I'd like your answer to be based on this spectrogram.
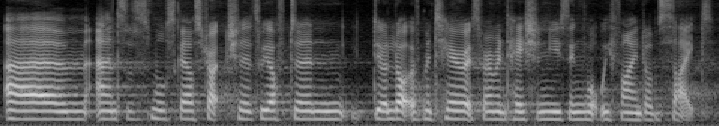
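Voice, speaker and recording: A woman's voice: medium pitch, monotone, a little fast, smooth. A woman with a London accent giving a keynote talk as an architect, casual and full of um and kind of. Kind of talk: conference presentation. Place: lecture hall at a forum. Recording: long hall reverb.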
